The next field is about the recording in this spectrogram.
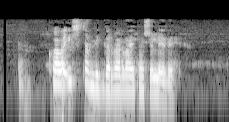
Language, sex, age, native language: Icelandic, female, 30-39, Icelandic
